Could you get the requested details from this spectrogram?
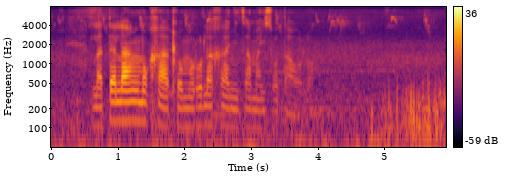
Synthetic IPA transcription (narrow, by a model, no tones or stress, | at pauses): latɛlaŋ̩mʊq͡χʰat͡ɬʰɔmʊɾulaχaɲit͡samaisɔtaɔ̰ːlɔ̰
